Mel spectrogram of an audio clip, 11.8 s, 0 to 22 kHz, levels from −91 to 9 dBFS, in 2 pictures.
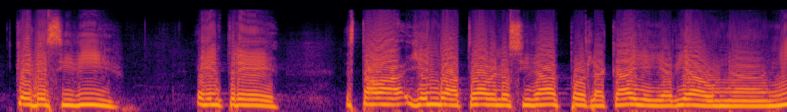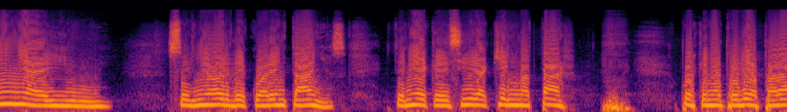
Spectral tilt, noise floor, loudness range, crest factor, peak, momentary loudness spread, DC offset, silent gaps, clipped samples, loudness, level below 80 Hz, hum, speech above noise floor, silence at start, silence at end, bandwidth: -5.5 dB/octave; -47 dBFS; 2 LU; 6 dB; -8 dBFS; 9 LU; under 0.1%; none; under 0.1%; -15 LUFS; -38 dBFS; none; 33 dB; 0.15 s; 0 s; 15.5 kHz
